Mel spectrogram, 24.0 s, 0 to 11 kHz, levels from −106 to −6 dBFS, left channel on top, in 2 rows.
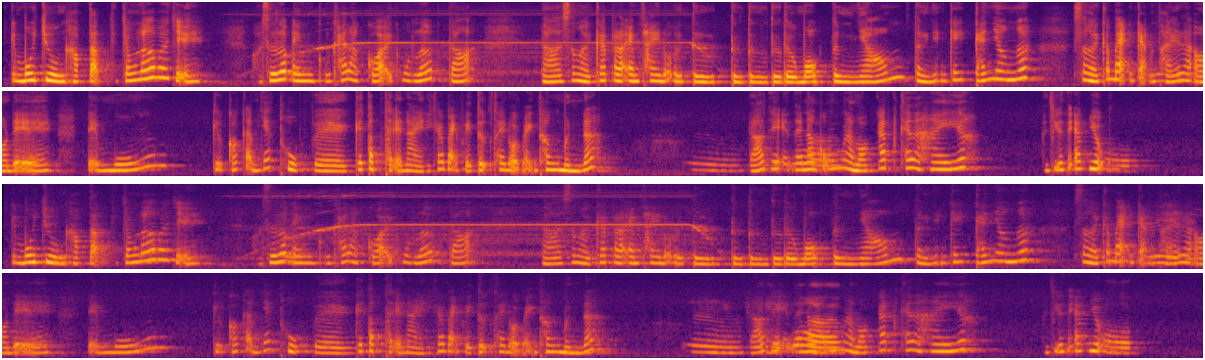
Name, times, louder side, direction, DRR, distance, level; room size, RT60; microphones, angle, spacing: voice 1, 0.0-2.0 2.5-5.1 5.4-10.3 10.7-13.7 14.1-18.0 19.5-21.7 22.4-23.1, left 6 dB, 70° left, 0.4 m, -26 dB
sound 1, 2.1-7.4, right 2 dB, 5° right, 0.8 m, -43 dB
voice 2, 11.4-12.0 18.9-20.4 23.0-23.3, right 8 dB, 90° right, 0.4 m, -33 dB
10.5 x 4.0 x 6.2 m
head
